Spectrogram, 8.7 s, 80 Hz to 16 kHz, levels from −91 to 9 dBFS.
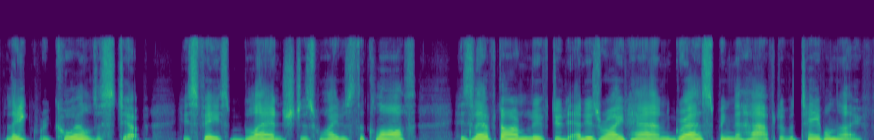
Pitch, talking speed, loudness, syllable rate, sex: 220 Hz, 185 wpm, -16 LUFS, 4.4 syllables/s, female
